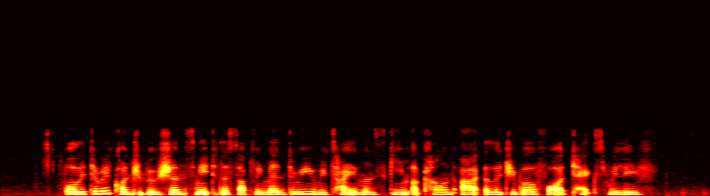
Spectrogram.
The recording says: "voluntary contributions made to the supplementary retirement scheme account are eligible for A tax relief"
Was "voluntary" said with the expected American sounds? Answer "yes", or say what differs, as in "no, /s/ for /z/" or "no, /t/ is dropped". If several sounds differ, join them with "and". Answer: no, /n/ is dropped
